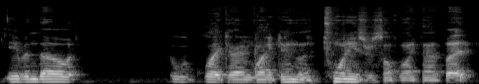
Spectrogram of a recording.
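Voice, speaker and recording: A man's voice: fairly low pitch, steady tone, normal speed, darkish tone, echoey room, low-quality recording. A man in his thirties from Ohio, live-streaming and chatting loosely and profanely with his viewers. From Ohio, USA. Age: 30s. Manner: loose, profane, talks straight to chat.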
